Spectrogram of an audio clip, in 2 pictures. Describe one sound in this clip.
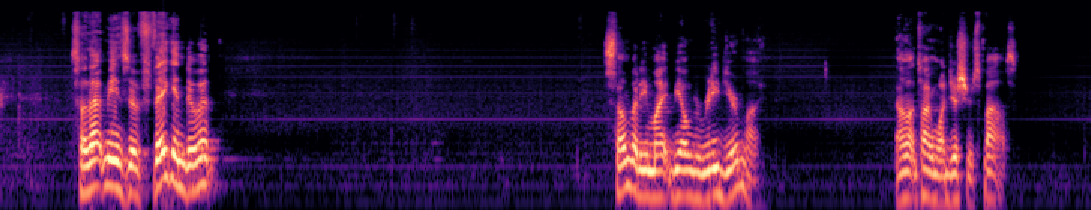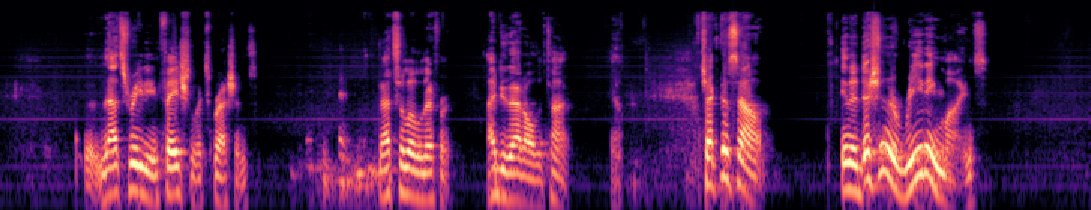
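A man speaks calmly to an audience in a room, with pauses between phrases.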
